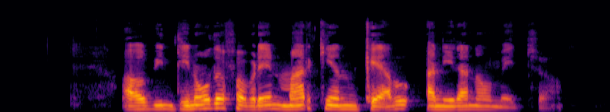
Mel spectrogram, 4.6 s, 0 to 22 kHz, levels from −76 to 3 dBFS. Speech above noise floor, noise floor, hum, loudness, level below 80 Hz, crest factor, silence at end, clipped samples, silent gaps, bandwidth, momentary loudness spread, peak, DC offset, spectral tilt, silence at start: 43 dB; -60 dBFS; none; -17 LUFS; -66 dBFS; 18 dB; 0.5 s; under 0.1%; none; 10 kHz; 10 LU; 0 dBFS; under 0.1%; -6.5 dB/octave; 0.9 s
